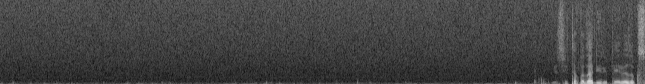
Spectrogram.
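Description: Keyboard keys click softly as someone types.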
